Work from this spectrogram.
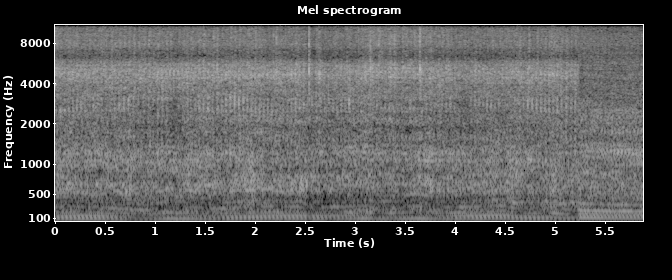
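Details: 1988 Alco push mower, Briggs and Stratton auto-choke engine, repaired from non-start (diaphragm, a common issue), mowing with the old blunt blade: steady buzzing drone dipping slightly with grass load, then picking back up cleanly; normal running under load.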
